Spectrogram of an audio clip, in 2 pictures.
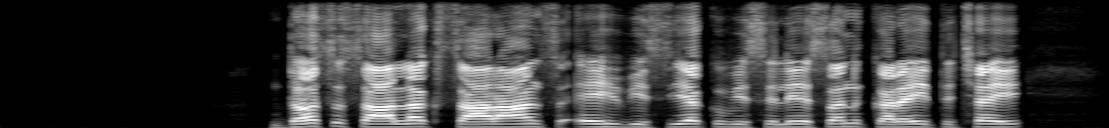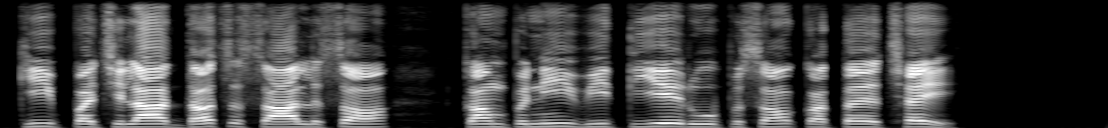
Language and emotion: Maithili, neutral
